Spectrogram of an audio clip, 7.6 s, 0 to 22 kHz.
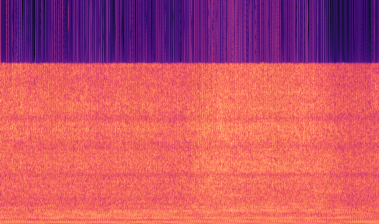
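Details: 2006 Toro ZTR Timecutter mower after carburettor seat-inlet and float needle replacement, plus new oil, oil filter, fuel filter and spark plug: engine fires and settles into a steady, even, loud beat with no misses or surging.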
